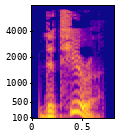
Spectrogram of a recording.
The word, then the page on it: datura: British English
